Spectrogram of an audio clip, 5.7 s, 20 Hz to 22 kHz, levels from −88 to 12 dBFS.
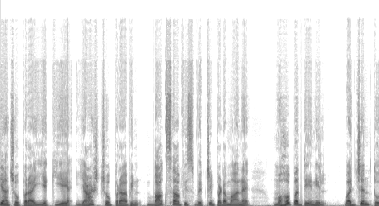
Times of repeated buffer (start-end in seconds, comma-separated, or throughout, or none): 0.94-1.00, 2.30-2.32, 4.50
